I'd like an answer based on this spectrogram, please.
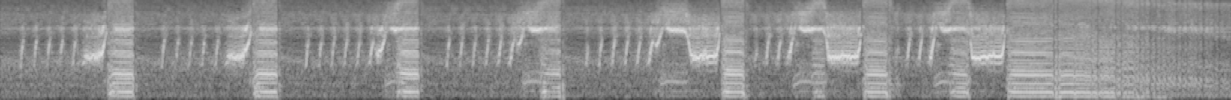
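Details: Cicada calling from close range on a tree, abdomen moving as it sings: rhythmic phrases about once per second, each a rapid pulsed buzz ending in a sharp upward-swooping note, repeated steadily and loudly throughout.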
